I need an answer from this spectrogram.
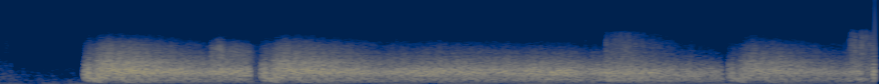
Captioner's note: explosions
